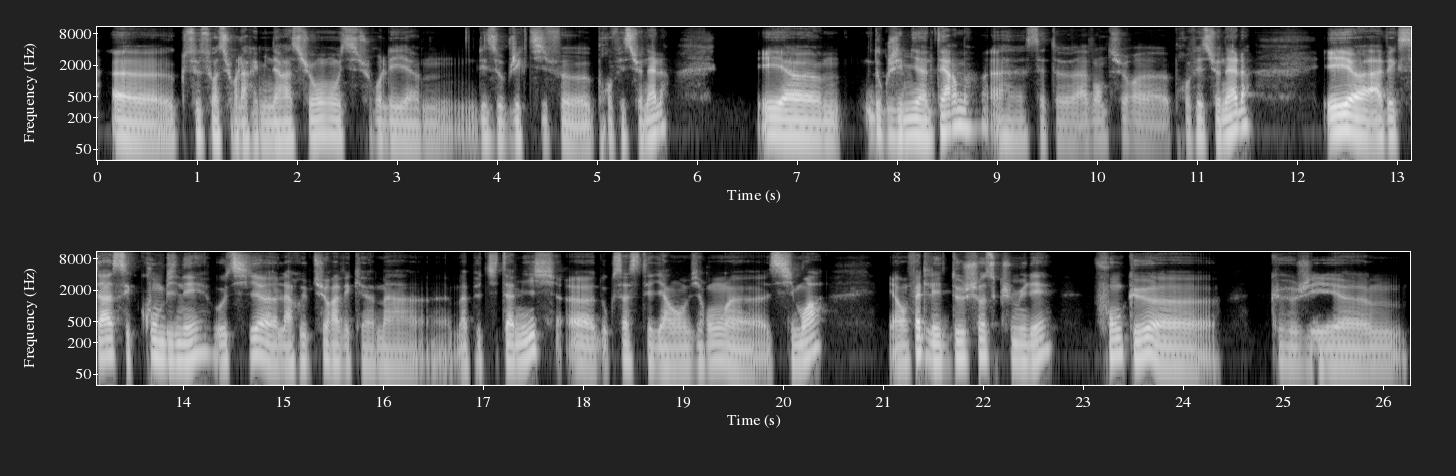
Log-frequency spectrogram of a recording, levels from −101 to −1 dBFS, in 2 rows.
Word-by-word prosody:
heu, 80 -1 +2
que - - -11
ce 95 - -2
soit 90 0 -1
sur 90 - -1
la 80 - 0
rémunération 85 +4 -1
ou - - +1
aussi 90 - -3
sur 90 -3 -7
les, 80 0 -4
hem, 75 0 -7 0.3
les 85 -1 -4
objectifs, 85 +2 -4
heu, 70 -2 -2
professionnels. 90 - -1 0.9
Et 100 -1 +4
heu, 85 -4 +3 0.3
donc, 100 -1 -4
j'ai 95 0 +1
mis 100 +1 +3
un 90 -1 +4
terme 130 +7 +3
à 90 -2 -5
cette, 90 0 -11
heu, 80 -1 -7
aventure, 85 +3 -8
heu, 75 -2 -8
professionnelle. 105 +10 +2 0.7
Et 115 +3 +10
heu, 100 - +10
avec 90 0 +4
ça, 115 +2 +4
s'est - - +1
combiné 105 +3 0
aussi, 95 +5 0
heu, 100 -7 +3
la 85 0 -1
rupture 95 +2 -4
avec 90 -2 -4
ma 80 -2 -7 0.4
ma - - -5
petite - - -8
amie. 105 +11 +1 0.2
Heu, 85 -3 0
donc - - -11
ça, 100 - -1
c'était 95 0 -4
il 80 - -8
y 80 - -1
a 80 - 0
environ, 85 +4 -3
heu, 75 -2 -4
6 - - +2
mois. - - +2 0.6
Et - - -4
en 90 0 0
fait, 130 +6 +3
les 95 -3 +1
2 105 +5 -1
choses 115 +1 0
cumulées 100 +9 -3 0.4
font 120 +2 -1
que, 120 - -4
heu, 80 -10 +2 0.7
que 85 -3 -8
j'ai, 80 0 -4
hem, 80 0 -3
90 Hz, 155 wpm, -24 LUFS, 80-95 Hz, 0.9 s, Et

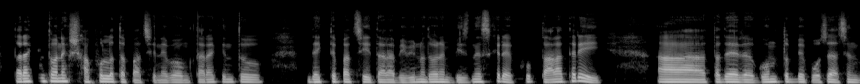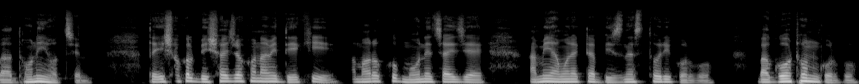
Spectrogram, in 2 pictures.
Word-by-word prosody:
তারা 130 +1 +5
কিন্তু 145 0 -6
অনেক 145 0 +2
সাফল্যতা 120 0 0
পাচ্ছেন 95 +1 -5
এবং 105 -1 -1
তারা 110 +1 -2
কিন্তু 115 0 -3 0.7
দেখতে 120 +3 -1
পাচ্ছি 115 +1 -1
তারা 105 -1 +1
বিভিন্ন 105 +3 -1
ধরনের 120 -2 +2
বিজনেস 120 +4 -1
করে 125 -7 +1
খুব 130 - -5
তাড়াতাড়িই 125 +3 +2 0.7
আ - - +6 0.5
তাদের 115 +1 +3 0.2
গন্তব্যে 115 0 0
পৌঁছে 105 +3 -3
যাচ্ছেন 110 +1 -2
বা 105 - 0 0.2
ধনী 120 +2 +4
হচ্ছেন। 95 -2 -6 0.6
তো - - -16
এই - - +2
সকল 145 +2 +1
বিষয় 140 +4 +2
যখন 145 +1 +1
আমি 135 0 +3
দেখি, 110 +3 -2 0.3
আমারও 125 +3 +1
খুব 150 - -1
মনে 120 +3 +3
চায় 120 -1 +3
যে 110 -2 +1 0.6
আমি 125 +4 +2
এমন 125 +1 +4
একটা 125 +1 -2
বিজনেস 110 +3 -1
তৈরি 120 -2 +2
করব 90 -2 -6 0.6
বা 110 - +2 0.2
গঠন 140 +3 +6
করব। 95 -2 -4
120 Hz, 160 wpm, -24 LUFS, 110-130 Hz, 0.7 s, আ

